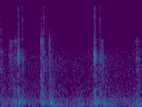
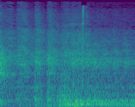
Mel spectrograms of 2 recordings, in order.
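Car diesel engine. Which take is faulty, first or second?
first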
